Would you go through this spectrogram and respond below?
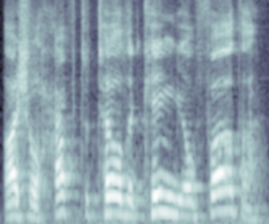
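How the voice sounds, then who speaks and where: A man voicing a polite but insistent little frog in a children's storybook, coaxing in a drawn-out, pleading way. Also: high voice, pitched above the performer's own voice.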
